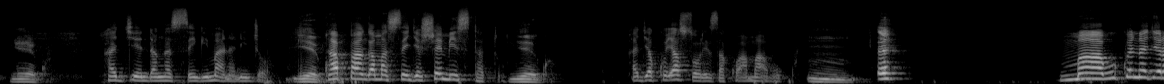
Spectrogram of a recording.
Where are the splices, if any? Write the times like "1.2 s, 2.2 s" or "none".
none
